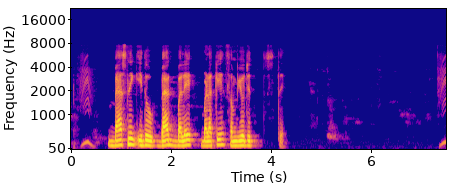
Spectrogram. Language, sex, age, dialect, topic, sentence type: Kannada, male, 25-30, Mysore Kannada, agriculture, statement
